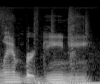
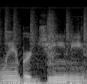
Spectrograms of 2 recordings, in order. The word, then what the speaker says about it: Lamborghini: It's not Lamborghini. – Mm-hmm. – It's actually Lamborghini. That's genuinely how you would say it.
